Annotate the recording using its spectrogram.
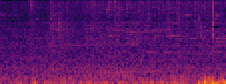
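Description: Faint, scattered tinkling of wind chimes over a low rumble of wind on the microphone.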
